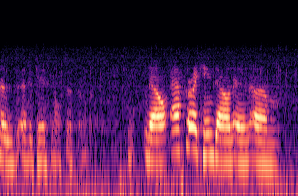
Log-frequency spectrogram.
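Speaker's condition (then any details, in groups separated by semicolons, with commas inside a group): Cerebral palsy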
